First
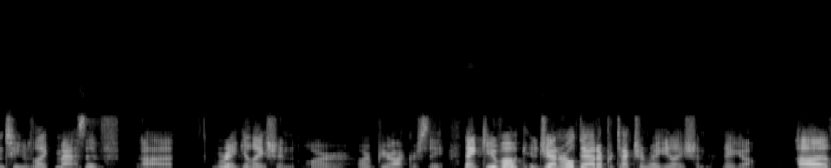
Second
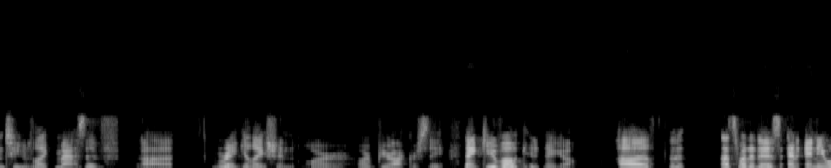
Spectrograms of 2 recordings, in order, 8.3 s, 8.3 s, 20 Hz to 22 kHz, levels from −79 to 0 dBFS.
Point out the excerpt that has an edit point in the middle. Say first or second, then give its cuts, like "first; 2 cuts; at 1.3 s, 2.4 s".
second; 2 cuts; at 5.4 s, 6.5 s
